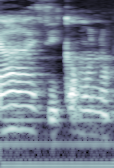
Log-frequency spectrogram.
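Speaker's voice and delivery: low, hushed, mocking murmur. Imitating the doubting voice that comes while praying: imitating the devil's mocking little voice. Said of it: "esa vocecita de".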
